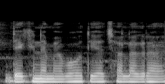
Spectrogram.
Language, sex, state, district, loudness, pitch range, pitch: Hindi, male, Jharkhand, Deoghar, -13 LUFS, 125-130 Hz, 130 Hz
